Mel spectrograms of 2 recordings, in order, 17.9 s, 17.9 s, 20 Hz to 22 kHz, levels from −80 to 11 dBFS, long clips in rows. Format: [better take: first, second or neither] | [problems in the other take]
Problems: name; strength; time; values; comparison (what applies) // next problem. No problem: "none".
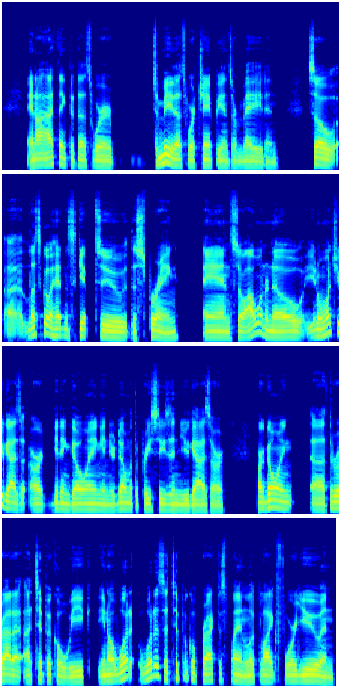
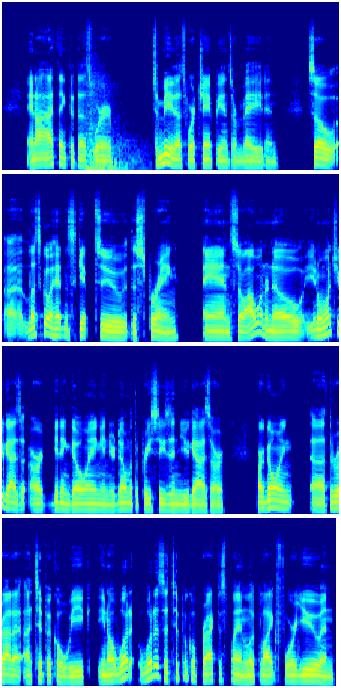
first | door banging; noticeable; at 1 s; peak 9 dB below the speech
